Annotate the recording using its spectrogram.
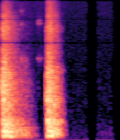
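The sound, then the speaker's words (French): Two firm knocks by police on a back door leading into a bedroom, fairly loud, separated by a brief pause, each with a short resonant ring before silence. “Et peut-être une heure plus tard, ben je ne sais pas parce que je dormais, je n'ai pas regardé l'heure, ça cogne à ma porte, mais là, ça cogne à ma porte d'en arrière qui donnait sur ma chambre.”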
